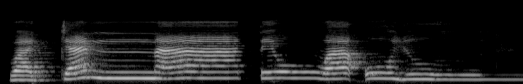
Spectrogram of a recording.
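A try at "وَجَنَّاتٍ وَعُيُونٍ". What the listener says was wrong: Jangan ditahan. Wa jannatiu wa uyun gitu. Enggak ditahan di situnya ya.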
